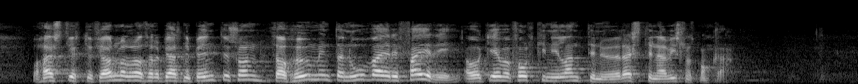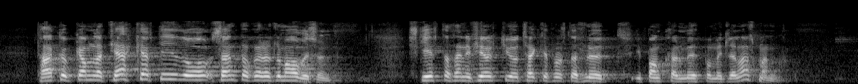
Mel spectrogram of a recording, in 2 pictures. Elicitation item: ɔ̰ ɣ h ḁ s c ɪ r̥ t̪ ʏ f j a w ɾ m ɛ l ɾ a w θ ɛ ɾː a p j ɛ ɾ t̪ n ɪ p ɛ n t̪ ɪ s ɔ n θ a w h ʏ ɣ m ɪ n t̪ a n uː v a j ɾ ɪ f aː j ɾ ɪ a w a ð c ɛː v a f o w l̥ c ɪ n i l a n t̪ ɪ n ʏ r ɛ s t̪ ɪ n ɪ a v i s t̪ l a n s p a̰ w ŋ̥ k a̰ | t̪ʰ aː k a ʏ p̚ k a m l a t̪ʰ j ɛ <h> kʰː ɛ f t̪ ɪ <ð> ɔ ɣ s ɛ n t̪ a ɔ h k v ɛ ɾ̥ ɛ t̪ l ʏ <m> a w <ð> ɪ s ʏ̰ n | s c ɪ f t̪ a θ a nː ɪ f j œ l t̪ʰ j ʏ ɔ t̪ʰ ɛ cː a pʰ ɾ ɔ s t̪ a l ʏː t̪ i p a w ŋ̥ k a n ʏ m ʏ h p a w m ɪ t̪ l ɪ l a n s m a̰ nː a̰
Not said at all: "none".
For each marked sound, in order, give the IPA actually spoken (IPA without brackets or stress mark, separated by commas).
h, ð, m, v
